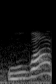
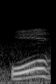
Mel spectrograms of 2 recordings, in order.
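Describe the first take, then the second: First: The name sounds like 'Uva', ending in 'ah'. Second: The name sounds like 'Ove', ending in 'v'. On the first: The speaker calls it right. "it's pronounced as Uva" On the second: The speaker calls it wrong. "not Ove"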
